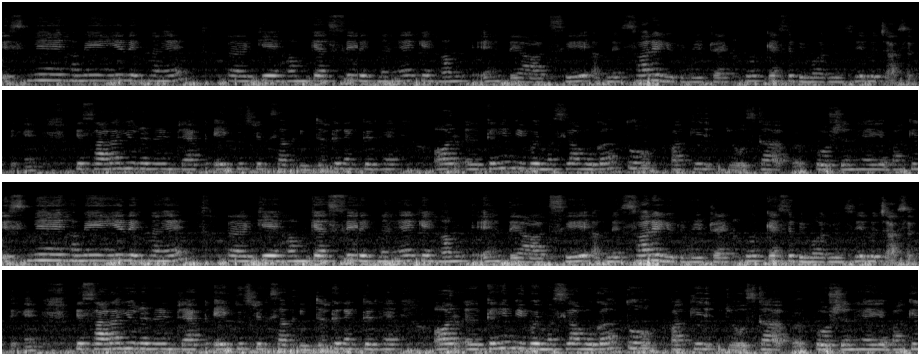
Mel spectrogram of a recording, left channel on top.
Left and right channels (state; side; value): quieter; left; 8.1 dB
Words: हमें ये देखना है कि हम कैसे देखना है कि हम एहतियात से अपने सारे यूरिनरी ट्रैक्ट को कैसे बीमारियों से बचा सकते हैं। ये सारा यूरिनरी ट्रैक्ट एक दूसरे के साथ इंटरकनेक्टेड है, और कहीं भी कोई मसला होगा तो बाकी जो उसका पोर्शन है या बाकी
